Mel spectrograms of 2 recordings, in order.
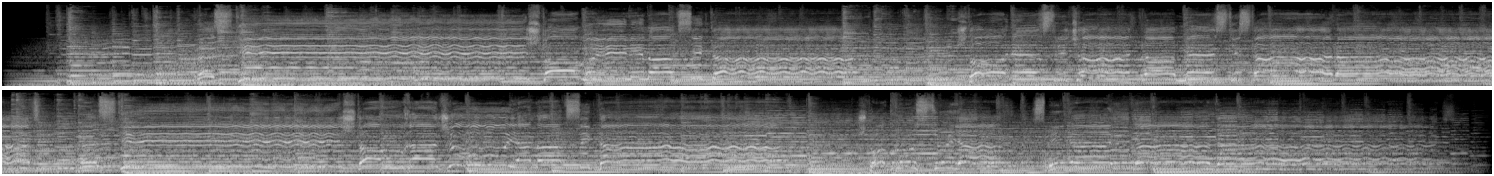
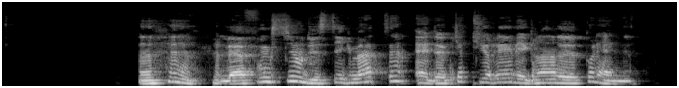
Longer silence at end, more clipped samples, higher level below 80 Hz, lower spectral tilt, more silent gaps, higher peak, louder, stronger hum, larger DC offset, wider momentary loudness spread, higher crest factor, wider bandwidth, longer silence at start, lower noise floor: second, 0.25 s vs 0.4 s; neither; first, -30 dBFS vs -54 dBFS; second, -4.5 dB/octave vs -6 dB/octave; neither; about the same, -2 dBFS vs -2 dBFS; first, -14 LUFS vs -17 LUFS; neither; neither; second, 4 LU vs 7 LU; about the same, 12 dB vs 16 dB; first, 19.5 kHz vs 14 kHz; second, 0.1 s vs 1.35 s; second, -36 dBFS vs -83 dBFS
